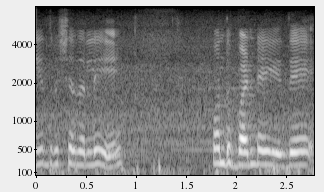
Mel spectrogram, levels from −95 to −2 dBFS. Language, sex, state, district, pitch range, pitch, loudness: Kannada, female, Karnataka, Koppal, 230-250 Hz, 245 Hz, -17 LUFS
